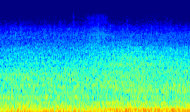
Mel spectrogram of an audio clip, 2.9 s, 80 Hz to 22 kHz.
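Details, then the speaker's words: 1990 Fleetwood Bounder motorhome with a Chevrolet 454 big-block V8, heard inside the cab after the ignition timing was adjusted: a deep, even idle rumble with no misses; sounds better and quieter. Owner thinks the starter may be failing. "But it sounds better. I think the timing is, I think we do have the timing much better now."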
